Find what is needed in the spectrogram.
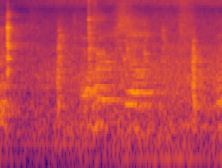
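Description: About four sharp, irregularly spaced metal clinks and knocks from hand tools being worked on a Jeep's track bar and axle, with faint talk and a short laugh near the end.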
